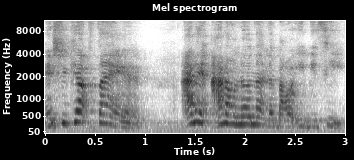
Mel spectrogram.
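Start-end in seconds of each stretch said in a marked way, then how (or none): 1.4-3.0 acted rude, nasty store-clerk tone. Retelling the cashier's repeated reply: imitating a nasty cashier. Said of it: "She was so nasty".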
